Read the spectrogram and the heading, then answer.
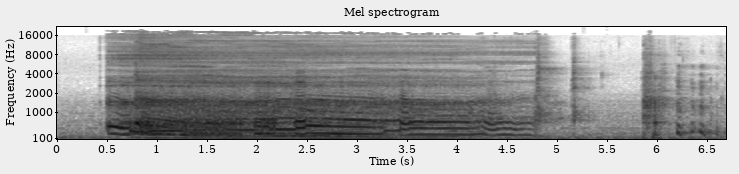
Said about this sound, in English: Never had a cough at the end before. I like that. It was a sweet little cough.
